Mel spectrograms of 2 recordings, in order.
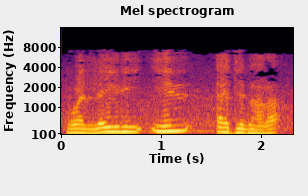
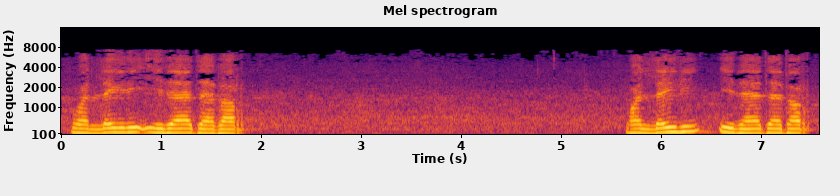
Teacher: بفتح الذال وألف بعدها وبحذف الهمزة · Shown in: second take · والليل إذا دبر، والليل إذا دبر بحذف الهمزة وفتح الدال.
